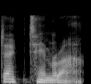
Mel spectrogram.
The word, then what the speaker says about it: Actemra: This is the consumer medicine information for Actemra, pronounced Actemra.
